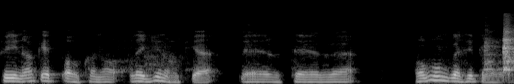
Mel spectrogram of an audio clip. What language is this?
Italian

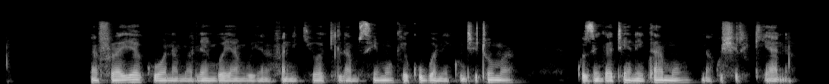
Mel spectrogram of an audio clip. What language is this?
Swahili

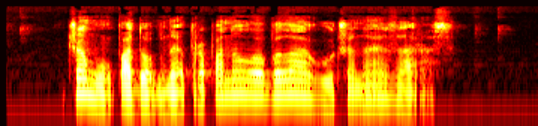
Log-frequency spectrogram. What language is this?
Belarusian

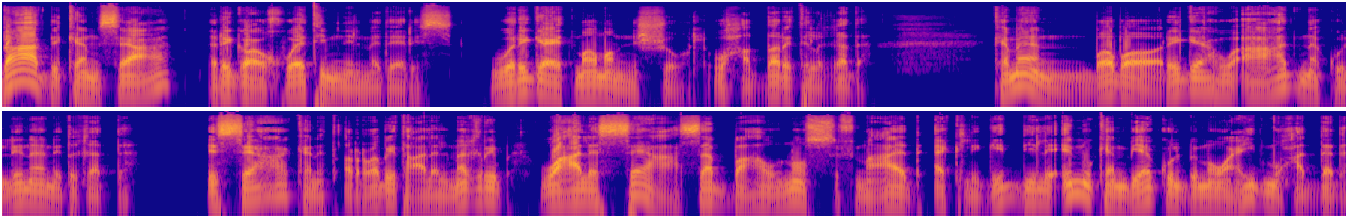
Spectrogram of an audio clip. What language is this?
Arabic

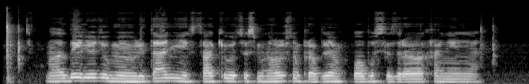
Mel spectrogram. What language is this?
Russian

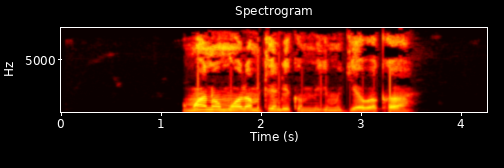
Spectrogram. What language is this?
Ganda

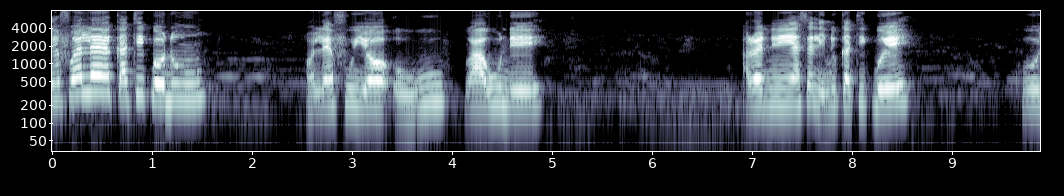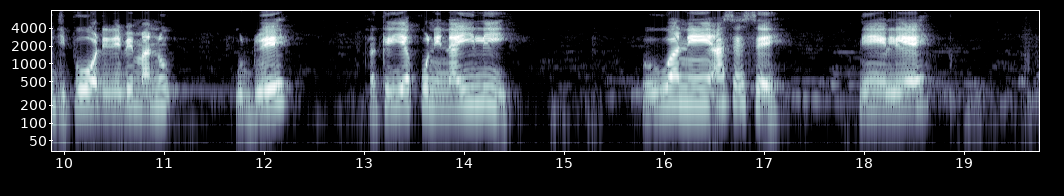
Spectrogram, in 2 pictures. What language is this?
Ikposo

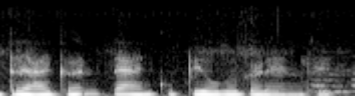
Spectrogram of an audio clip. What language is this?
Kannada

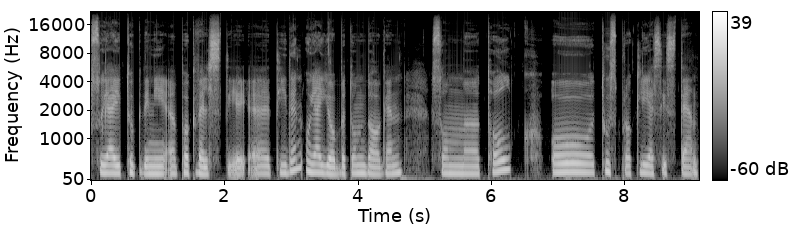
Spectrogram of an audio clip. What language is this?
Norwegian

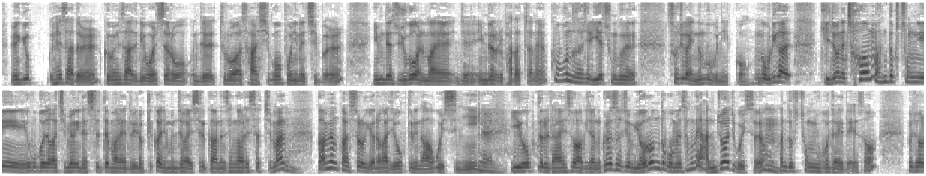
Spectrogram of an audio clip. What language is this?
Korean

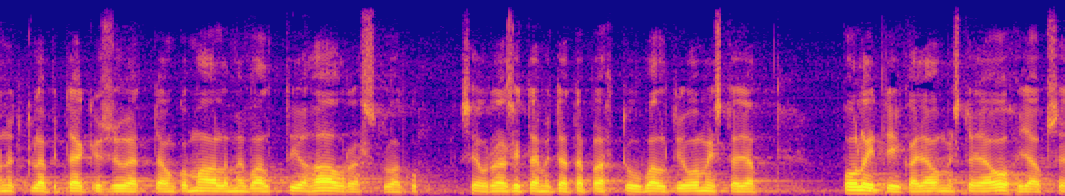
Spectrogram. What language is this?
Finnish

